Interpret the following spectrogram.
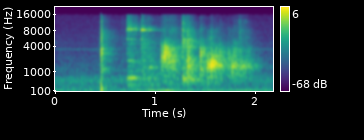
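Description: Flush cutters snipping through 3D-printer filament where it sticks out of a Bowden tube: one sharp snip about half a second in, followed by softer rustling of handling.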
